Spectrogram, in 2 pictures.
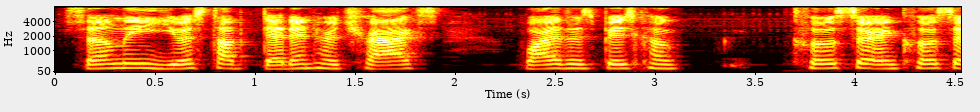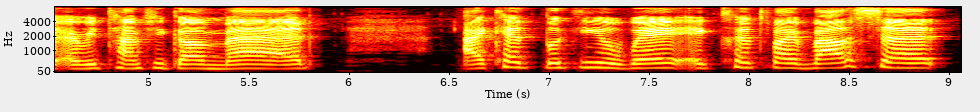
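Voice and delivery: normal talking voice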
